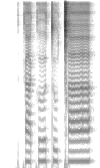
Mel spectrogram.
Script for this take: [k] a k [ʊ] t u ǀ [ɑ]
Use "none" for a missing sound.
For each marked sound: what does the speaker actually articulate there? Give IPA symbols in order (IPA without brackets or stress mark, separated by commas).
k, ʊ, a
